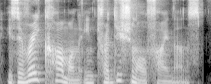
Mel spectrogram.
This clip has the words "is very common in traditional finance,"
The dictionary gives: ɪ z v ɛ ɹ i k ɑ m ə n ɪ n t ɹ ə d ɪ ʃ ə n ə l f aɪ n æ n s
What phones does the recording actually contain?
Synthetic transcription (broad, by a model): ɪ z v ɛ ɹ i k ɑ m ə n ɪ n t ɹ ə d ɪ ʃ ə n ə l f aɪ n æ n s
